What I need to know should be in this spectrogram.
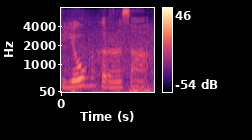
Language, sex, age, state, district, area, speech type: Sindhi, female, 60+, Rajasthan, Ajmer, urban, spontaneous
